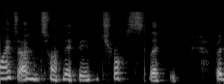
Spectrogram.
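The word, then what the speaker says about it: Trottiscliffe: she said no I don't I live in trle but it's actually Trot is Cliff that's the way it's that's the way it's spelled and there's also there's another place in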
